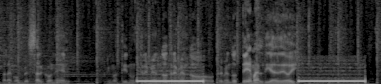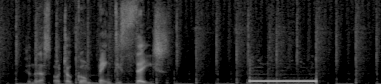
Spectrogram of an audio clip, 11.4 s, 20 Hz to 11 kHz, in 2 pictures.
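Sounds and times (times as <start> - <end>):
speech: 0.4 - 5.2, 6.2 - 8.3
telephone beep as a call is dialed: 2.1 - 3.1, 4.5 - 5.5, 9.5 - 10.5.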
